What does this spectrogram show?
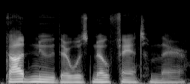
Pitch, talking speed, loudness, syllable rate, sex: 105 Hz, 220 wpm, -20 LUFS, 5.5 syllables/s, male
